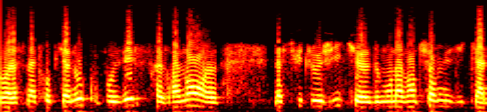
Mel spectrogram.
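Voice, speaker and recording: At a fairly quick pace, a woman talks at a medium pitch. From Île-de-France, France. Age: 20s. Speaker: singer-songwriter. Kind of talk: radio interview. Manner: hesitant, many fillers.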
